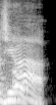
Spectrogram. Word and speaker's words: Girard: Oh, Girard. Rene Girard. – How do you spell his name? – G-I-R-A-R-D. – Okay. – René Girard. – Yeah, so René Girard.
